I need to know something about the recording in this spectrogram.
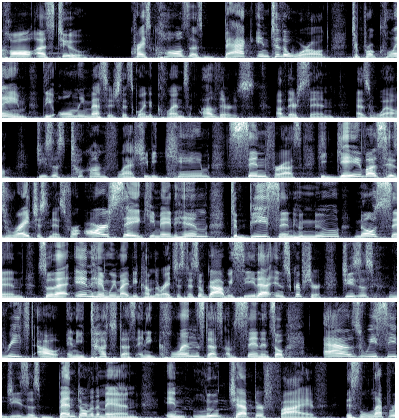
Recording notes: Delivered Sunday, March 1, 2020 at Woodridge Community Church (New Berlin, WI).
